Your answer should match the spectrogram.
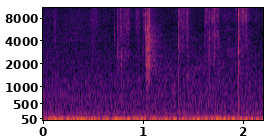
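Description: Tarot cards rustle and snap as one is pulled from the deck, a few crisp, close papery flicks over a steady low background hum, with no talking.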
